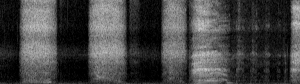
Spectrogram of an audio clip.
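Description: Several sharp, close-up sniffs in a row, each a short airy inhale with brief pauses between, as someone smells one thing after another; no one speaks.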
